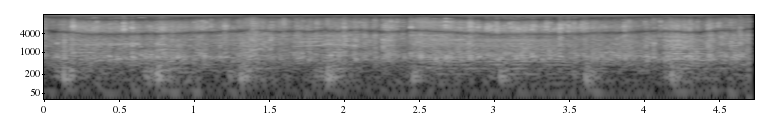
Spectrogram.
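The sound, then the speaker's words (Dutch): Horses of the Dutch mounted national police (Rijkspolitie) clip-clop in a steady, even rhythm, a dense procession of hoofbeats over a continuous wash of crowd and outdoor noise. “En hier ziet u dan de Rijkspolitie te paard.”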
